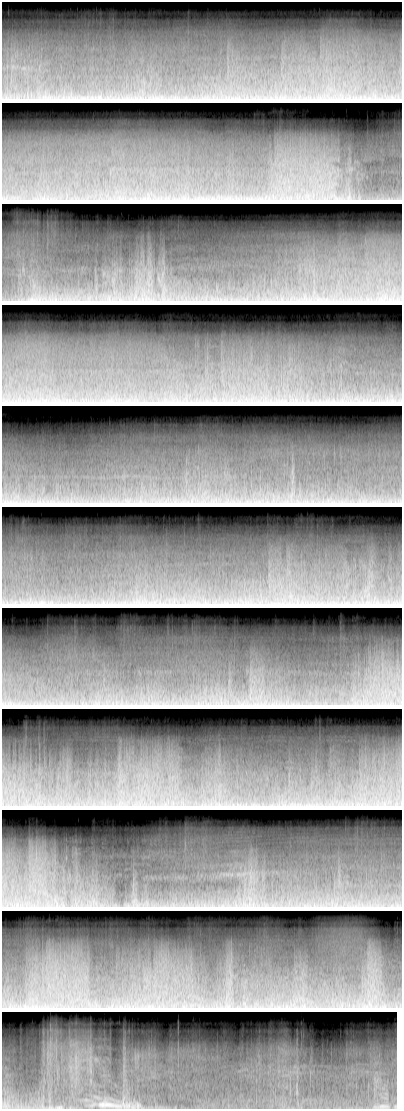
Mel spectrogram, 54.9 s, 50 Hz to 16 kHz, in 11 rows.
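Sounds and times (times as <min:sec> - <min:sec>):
tyres rolling on pavement and dirt: 0:00.0 - 0:54.9
wind buffeting microphone: 0:00.0 - 0:54.9.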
